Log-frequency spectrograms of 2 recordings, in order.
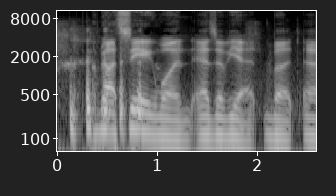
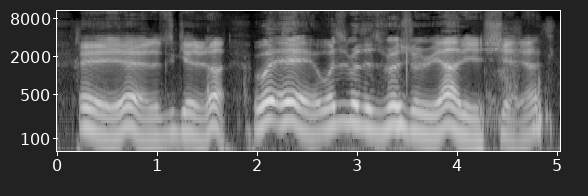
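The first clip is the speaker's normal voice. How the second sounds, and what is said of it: Sylvester Stallone impression. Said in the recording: “Stallone, huh? ... Maybe she does the voice.”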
